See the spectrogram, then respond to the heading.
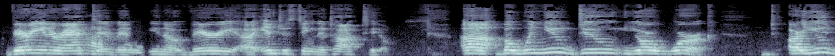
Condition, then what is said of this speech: None; typical speech.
